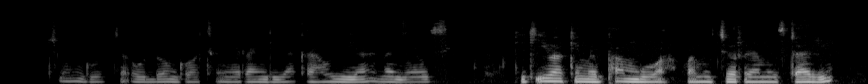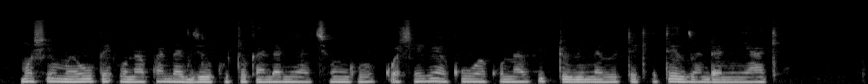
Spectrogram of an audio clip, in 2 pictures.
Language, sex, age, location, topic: Swahili, male, 18-24, Kisumu, health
